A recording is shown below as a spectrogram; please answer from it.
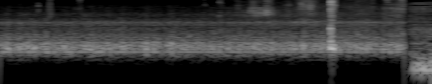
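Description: Quiet, steady background hiss with one light click about one and a half seconds in, typical of small parts being handled on a workbench.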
